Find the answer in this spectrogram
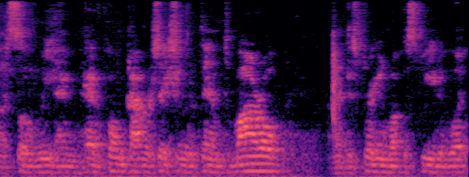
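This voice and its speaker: Over noticeable background noise and audible room echo, a man speaks quickly in a fairly low, monotone voice with flat intonation. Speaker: county emergency manager. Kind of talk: committee meeting report. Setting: county committee meeting.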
